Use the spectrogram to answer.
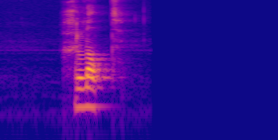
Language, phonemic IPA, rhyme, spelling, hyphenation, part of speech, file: Dutch, /ɣlɑt/, -ɑt, glad, glad, adjective / adverb, Nl-glad.ogg
- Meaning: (adjective) 1. smooth, polished 2. slippery; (adverb) completely, entirely (mostly along with verbs and adjective with a negative meaning)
